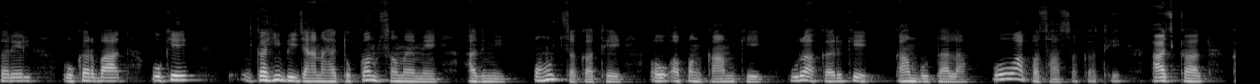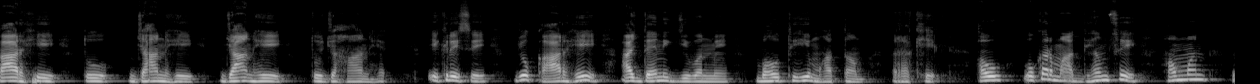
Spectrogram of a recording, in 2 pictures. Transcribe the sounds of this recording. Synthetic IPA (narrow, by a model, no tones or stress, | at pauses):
əɾeːl | oːkəɾbaːd̪ | oke | kəɦĩbʱid͡ʒaːnaɦɛt̪okəmsəməjmẽ | əd̪mi | pəɦʊ̃t͡ʃsəkət̪ɦɛ | ɔːʔəpənkaːmkepuːɾakəɾkekaːmbut̪aːla | oʋaːpəsa̰səkət̪ɦɛ | aːd͡ʒkaːlkaːɾɦet̪od͡ʒaːnɦe | d͡ʒaːnɦɛt̪od͡ʒəɦaːnɦɛː | ɪkɾese | d͡ʒoːkaːɾɦɛaːd͡ʒd̪əɪnɪk̚d͡ʒiːʋənmẽ | bəɦʊt̪ɦiməɦət̪ːwəm | ɾəkʰe | ɔːɾoːkəɾma̰ːd̪ʱjəmsehəmːən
